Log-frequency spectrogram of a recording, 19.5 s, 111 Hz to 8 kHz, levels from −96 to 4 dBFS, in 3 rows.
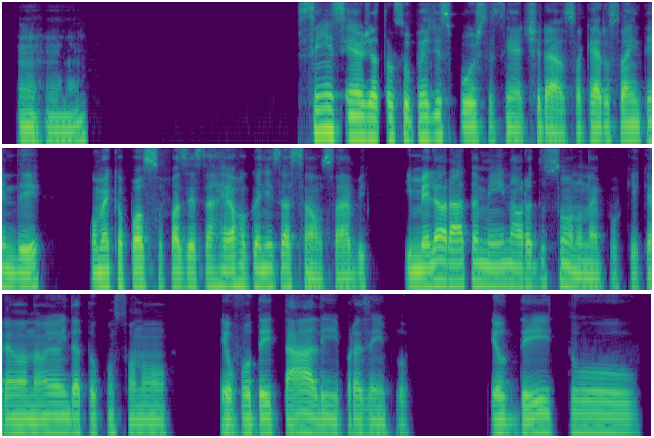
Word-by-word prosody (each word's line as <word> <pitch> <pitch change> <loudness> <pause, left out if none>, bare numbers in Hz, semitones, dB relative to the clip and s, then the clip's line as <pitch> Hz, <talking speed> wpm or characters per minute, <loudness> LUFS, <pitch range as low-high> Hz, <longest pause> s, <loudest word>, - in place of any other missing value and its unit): Uhum. 90 +3 -2 2.1
Sim, 165 +1 +2
sim, 155 -4 -1
eu 130 -1 +7
já 120 -2 +5
tô 125 - -1
super 125 +1 +1
disposto, 100 -8 0
assim, 95 -2 -6
a 90 0 -1
tirar, 85 -1 +1
eu 75 - -3
só 85 +2 -5
quero 95 +2 +2
só 95 +2 +1
entender 100 +1 +1 0.5
como 95 +1 +3
é 100 - +5
que 100 - -8
eu - - +4
posso 105 0 +3
fazer 105 -1 +2
essa 100 +1 -2
reorganização, 105 -3 +1
sabe? 85 +5 -2 0.4
E 105 - -4
melhorar 125 +4 +5
também 120 -3 0
na 120 -2 0
hora 115 +1 +2
do 125 +4 -11
sono, 115 -9 -1
né, 80 -1 -1
porque - - -11
querendo 95 0 -1
ou 95 - +1
não, 95 +1 -1
eu 100 0 0
ainda 100 0 0
tô 100 -1 -7
com 100 +2 -10
sono 90 -2 -5 0.5
eu 90 - +1
vou 95 +2 -1
deitar 95 +2 +1
ali 95 -1 -1
por 90 - -7
exemplo, 85 -2 -6 0.8
eu 95 0 0
deito 105 +2 -3
100 Hz, 155 wpm, -24 LUFS, 90-110 Hz, 2.1 s, eu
